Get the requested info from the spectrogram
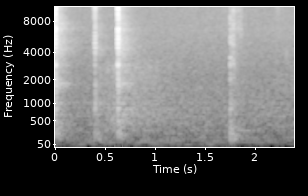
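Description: Small tactile push-button switch on a breadboard clicking as it is pressed and released: about four short, sharp clicks, the loudest right at the start and about half a second in.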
